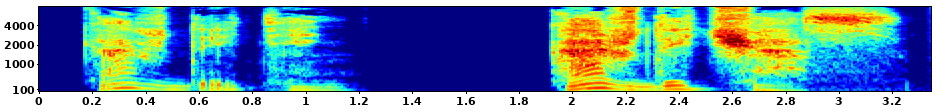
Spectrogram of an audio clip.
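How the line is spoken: Reverent near-whisper, woman. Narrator (Russian): почти шептала она благоговейно

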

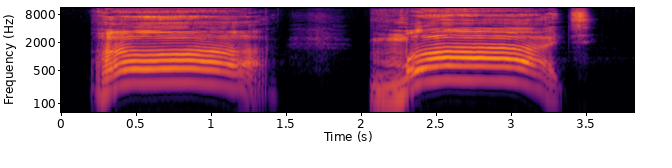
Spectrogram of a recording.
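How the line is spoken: Old man's terrible howl. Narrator (Russian): страшно взвыл дед

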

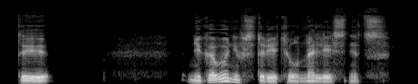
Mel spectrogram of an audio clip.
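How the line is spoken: Forced calm question. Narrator (Russian): спросил он, стараясь говорить спокойно

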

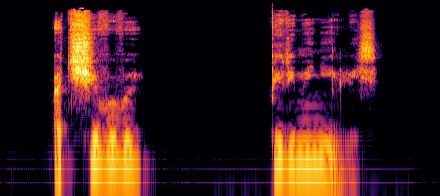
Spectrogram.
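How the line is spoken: Quiet. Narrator (Russian): сказала она тихо

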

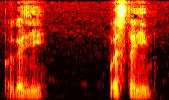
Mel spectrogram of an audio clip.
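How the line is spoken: Hoarse sunken voice. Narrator (Russian): осевшим голосом сказал Егор

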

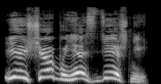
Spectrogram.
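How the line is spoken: Wild laughing woman. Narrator (Russian): Женщина смеялась, как сумасшедшая

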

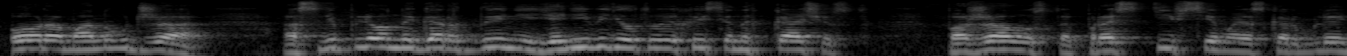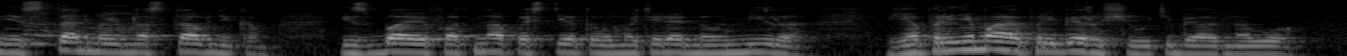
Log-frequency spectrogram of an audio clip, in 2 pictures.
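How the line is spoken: Exclamation. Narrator (Russian): воскликнув

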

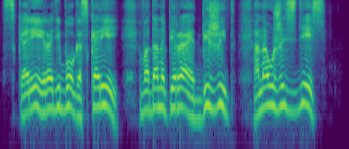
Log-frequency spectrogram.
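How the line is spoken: Shout. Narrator (Russian): Генрих кричал им

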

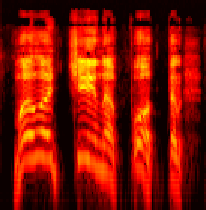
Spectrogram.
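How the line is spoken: Shouting. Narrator (Russian): закричал Фламмер

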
